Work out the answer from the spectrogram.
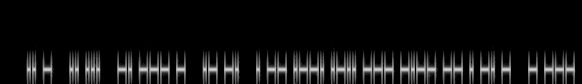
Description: Morse code, heard as a keyed tone, about 44 wpm, 700 Hz. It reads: IT IS NOT AN EMPLOYMENT TO
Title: Sentences from Top 1500 Words 45wpm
